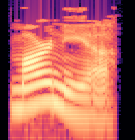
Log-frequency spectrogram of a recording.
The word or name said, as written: marnia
